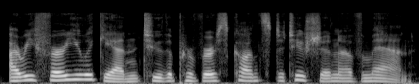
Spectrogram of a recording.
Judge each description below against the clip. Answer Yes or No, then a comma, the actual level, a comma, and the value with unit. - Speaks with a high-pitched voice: No, medium, 165 Hz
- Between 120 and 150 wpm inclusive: Yes, average, 145 wpm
